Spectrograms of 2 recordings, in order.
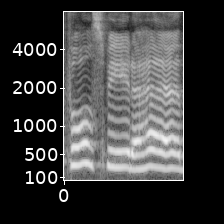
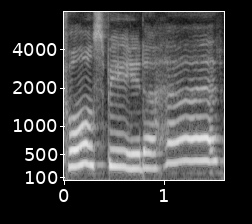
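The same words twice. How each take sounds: First: It is said firmly, like a command. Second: It is said softly, with wistful longing. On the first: He is giving an order. "like he's giving it like an order" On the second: He is yearning for something far away. "gazing longingly"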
